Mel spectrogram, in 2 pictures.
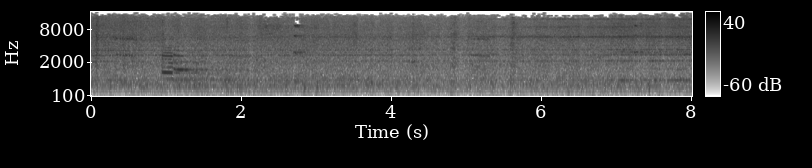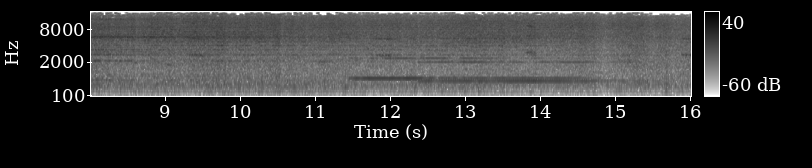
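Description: Electric passenger train moving along the platform with steady rolling noise. Several high held tones ride over it, and a louder pair of tones is held for a few seconds near the end.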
